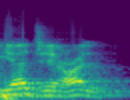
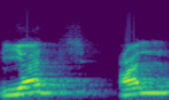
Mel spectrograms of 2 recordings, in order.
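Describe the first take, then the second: First: The j sound ends with an echoing bounce. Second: The j sound is held without an echoing bounce. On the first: The speaker calls it right. "एक लौटती हुई आवाज़ जाहिर हो" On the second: The speaker calls it wrong. "ये पढ़ना दुरुस्त नहीं है"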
